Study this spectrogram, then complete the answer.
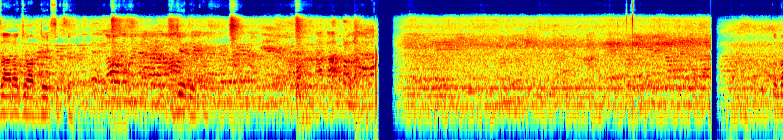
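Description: A crowd of men and boys chatters in a large echoing hall.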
